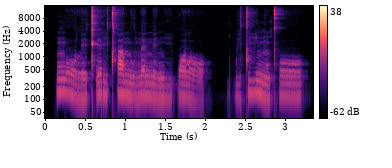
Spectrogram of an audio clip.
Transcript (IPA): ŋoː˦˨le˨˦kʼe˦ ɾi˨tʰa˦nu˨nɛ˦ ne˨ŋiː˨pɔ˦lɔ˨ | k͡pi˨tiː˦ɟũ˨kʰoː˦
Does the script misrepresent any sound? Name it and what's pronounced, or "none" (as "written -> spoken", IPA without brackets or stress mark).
ɟ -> ɲ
